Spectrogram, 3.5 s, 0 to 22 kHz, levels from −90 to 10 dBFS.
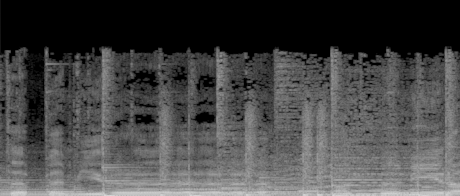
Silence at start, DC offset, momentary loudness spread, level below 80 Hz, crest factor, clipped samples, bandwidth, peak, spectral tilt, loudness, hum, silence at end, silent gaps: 0 s; under 0.1%; 4 LU; -20 dBFS; 10 dB; under 0.1%; 17 kHz; -2 dBFS; -6 dB/octave; -12 LUFS; none; 0 s; none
